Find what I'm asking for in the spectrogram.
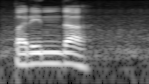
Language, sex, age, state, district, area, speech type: Urdu, male, 30-45, Delhi, Central Delhi, urban, read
